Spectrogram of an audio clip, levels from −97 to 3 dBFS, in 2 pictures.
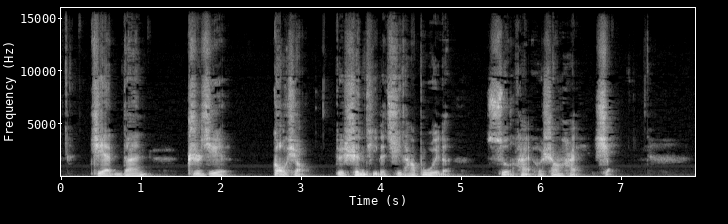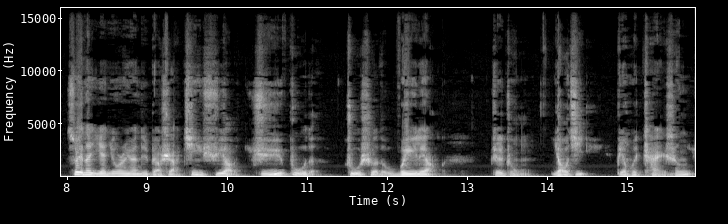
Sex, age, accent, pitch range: male, 50-69, native, 85-110 Hz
